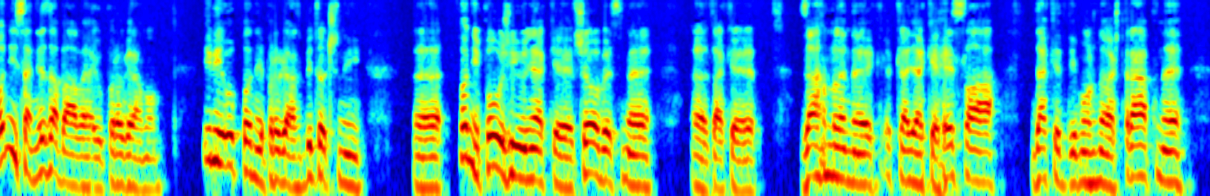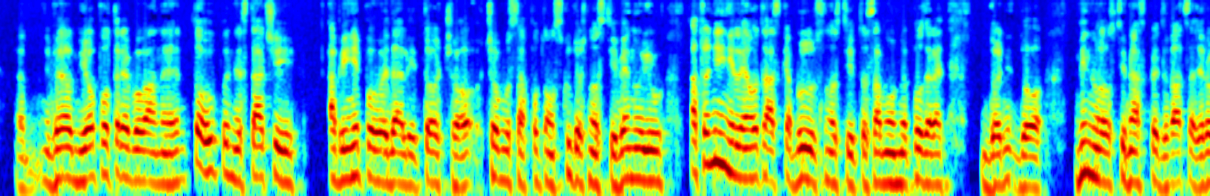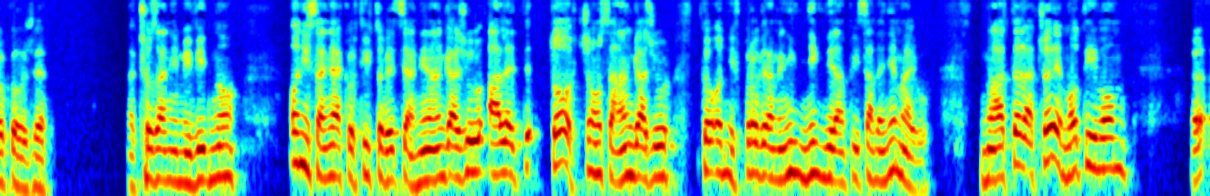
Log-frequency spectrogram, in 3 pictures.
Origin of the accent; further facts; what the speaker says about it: Rimavská Sobota, Banská Bystrica Region, Slovakia; u nás v Rimavskej Sobote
